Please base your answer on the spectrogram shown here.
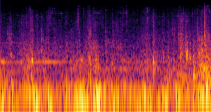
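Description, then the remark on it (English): Horse hooves clip-clop steadily as a wagon carrying two actors rolls along during recording on a film set, the rhythmic clops sitting over a constant low rumble of wheels; nobody speaks. “you're recording on with two actors who are riding on a wagon”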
